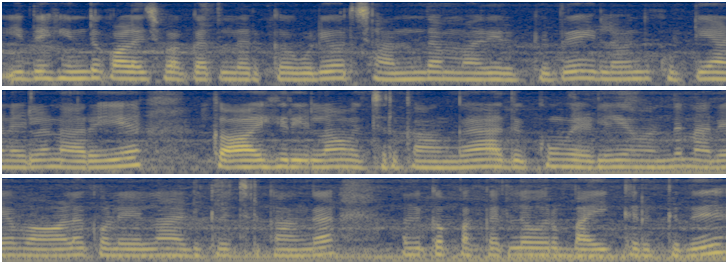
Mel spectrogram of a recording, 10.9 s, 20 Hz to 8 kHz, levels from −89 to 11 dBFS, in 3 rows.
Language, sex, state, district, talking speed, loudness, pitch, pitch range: Tamil, female, Tamil Nadu, Kanyakumari, 170 wpm, -19 LUFS, 190 Hz, 185-200 Hz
